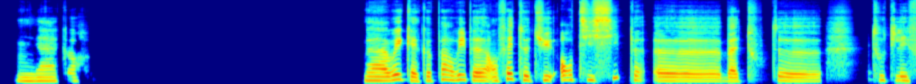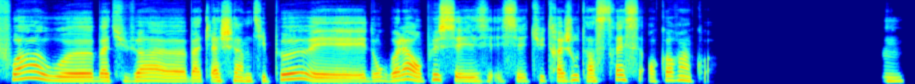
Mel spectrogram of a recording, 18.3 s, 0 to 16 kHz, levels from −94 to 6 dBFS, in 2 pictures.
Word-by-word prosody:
Mmh, 155 -1 -5
d'accord. 160 0 -6 2.8
Bah, 170 -1 +4
oui, 215 +4 +4
quelque 165 +1 0
part, 210 +4 0
oui, 210 +2 +2
bah, 170 -3 +3
en 165 - -1
fait, 205 -4 +2
tu 190 -2 +1
anticipes, 200 - +3 0.2
heu, 155 -2 +1
bah, 150 +1 +2
toutes, 150 - -10
heu, 150 -3 -1 0.5
toutes 190 -1 -5
les 175 -1 -1
fois 245 +8 0
où, 175 -4 -2
heu, 160 0 +3
bah, 160 0 0
tu 155 +1 -6
vas, 155 -3 -1
heu, - - -5
bah, 140 0 -2
te - - -6
lâcher 155 +2 +4
un 155 -2 -5
petit 160 +1 -6
peu 230 - 0
et 140 -2 0
donc 155 +2 -8
voilà, 190 +8 +2
en 160 - -1
plus, 215 +8 -4
c'est 155 -3 +3
c'est 150 0 -8
c'est 150 -1 0
tu 175 - -6
te - - -7
rajoutes 165 +4 -1
un 155 - -2
stress, 205 +5 +1
encore 180 +5 -6
un, 180 -2 -4
quoi. - - -20 1.7
Mmh. 155 -1 -10
160 Hz, 155 wpm, -20 LUFS, 150-185 Hz, 2.8 s, Bah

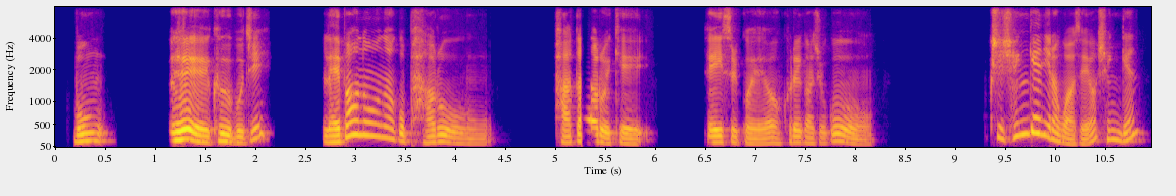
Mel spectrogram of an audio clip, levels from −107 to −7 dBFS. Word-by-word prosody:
몽 160 +2 0 0.7
예예. 175 -8 +10
그 160 - -2
뭐지? 210 - -4 0.5
레바논하고 230 - +1
바로 115 -7 -5 0.7
바다로 140 +2 -1
이렇게 110 -2 -4 0.6
돼 130 0 +1
있을 130 -1 -4
거예요. 105 +1 -5
그래 125 +1 -4
가지고 110 -4 -5 1.1
혹시 225 - -2
솅겐이라고 255 - 0
아세요? 100 +1 -4
솅겐? 180 -2 -5
135 Hz, 230 characters per minute, -20 LUFS, 115-190 Hz, 1.1 s, 예예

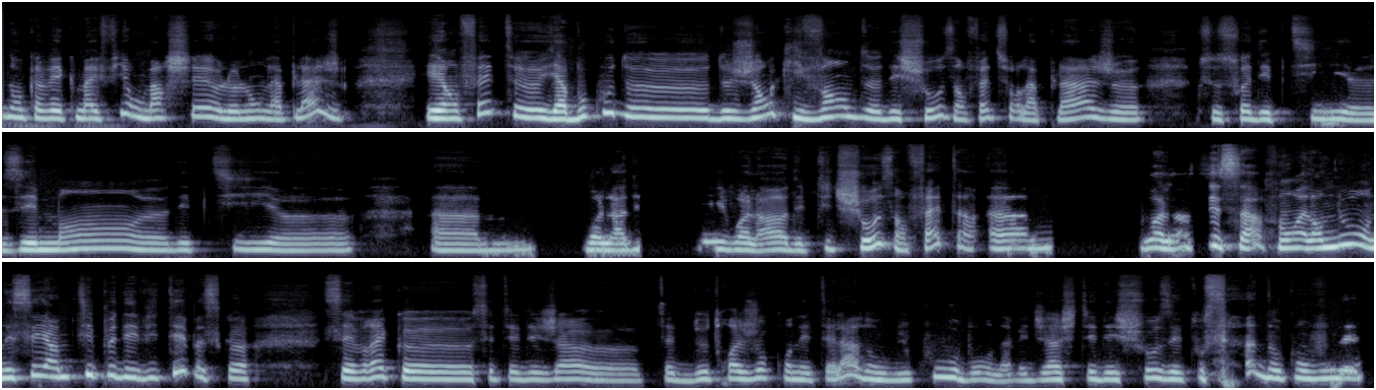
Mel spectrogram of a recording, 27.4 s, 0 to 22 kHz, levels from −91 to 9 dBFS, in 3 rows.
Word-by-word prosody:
donc 250 -3 0
avec 220 -1 +2
ma 215 -2 +1
fille, 205 - -4
on 280 - 0
marchait 230 +4 -2
le 210 -1 +2
long 215 +2 0
de 215 - -1
la 195 - -3
plage 255 - -4 0.6
et 225 0 +10
en 220 0 +3
fait, 370 - -5
heu, 240 -4 +6
il 220 - +5
y - - +8
a - - +8
beaucoup 270 - +4
de 245 -6 +3
de 220 +2 +3
gens 225 +8 +1
qui 310 -10 +1
vendent 250 +4 +1
des 205 -1 +1
choses 230 +7 -4
en 195 - -4
fait, 215 +5 -7
sur 230 -2 -10
la 180 -2 -4
plage, 210 +5 -4
heu, 190 0 -3 0.3
que - - -25
ce 200 - -4
soit 195 +3 -3
des 190 0 +1
petits, 200 +1 -2
heu, 175 -1 -2
aimants, 205 +4 +3
heu, 180 -1 -1
des 185 +1 -3
petits, 190 +1 -4
heu, 170 0 -5 0.6
hem, 175 +1 -4 0.3
voilà, 180 -2 +3
des 190 +3 -3 0.5
des 205 - +3
voilà, 185 0 0
des 175 -1 -2
petites 190 +4 -7
choses, 245 +11 +3
en 175 - -3
fait. 270 - -6 0.2
Hem, 215 -1 +1 0.9
voilà, 220 -1 +4 0.2
c'est 290 - +6
ça. 255 0 +1
Bon, 230 0 +4
alors, 230 0 +5
nous, 275 +6 +8
on 305 -8 +3
essaye 235 +6 +2
un 260 -1 +3
petit 265 +5 +2
peu 305 -1 -1
d'éviter 240 - 0
parce 235 - -7
que 220 -2 -2 0.5
c'est 225 - +2
vrai 240 +5 -1
que 200 -5 +2
c'était 195 0 -7
déjà, 195 +2 -3
heu, 165 -2 -7
peut-être 180 -4 -5
2-3 200 +3 -2
jours 225 +3 -2
qu'on 210 -4 -4
était 190 +2 -5
là. 270 +8 -2
Donc 190 -5 +1
du 180 +1 -2
coup, 250 +5 0
bon, 185 -1 -5
on 155 - -6
avait 165 +2 -9
déjà 185 +3 -2
acheté 195 +1 -3
des 190 0 0
choses 220 +2 -2
et 195 - +2
tout 205 +2 -4
ça. - - -9 0.2
Donc 235 -2 +1
on 220 - +4
voulait 225 +1 +2
210 Hz, 210 wpm, -20 LUFS, 190-235 Hz, 0.9 s, et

